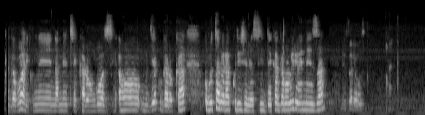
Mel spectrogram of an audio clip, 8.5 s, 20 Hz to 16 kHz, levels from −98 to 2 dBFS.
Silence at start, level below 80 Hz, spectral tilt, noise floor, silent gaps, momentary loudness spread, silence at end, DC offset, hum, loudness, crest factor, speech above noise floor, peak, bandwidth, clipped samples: 0.1 s; -84 dBFS; -3.5 dB/octave; -67 dBFS; none; 12 LU; 1.25 s; under 0.1%; none; -28 LUFS; 22 dB; 39 dB; -8 dBFS; 9.6 kHz; under 0.1%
